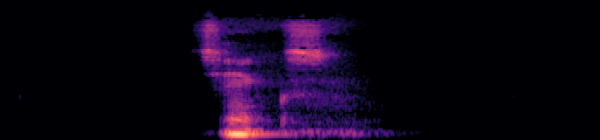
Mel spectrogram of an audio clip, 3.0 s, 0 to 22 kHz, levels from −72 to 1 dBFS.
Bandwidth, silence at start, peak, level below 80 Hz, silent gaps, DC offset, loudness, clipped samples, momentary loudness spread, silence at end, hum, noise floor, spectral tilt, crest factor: 15 kHz; 1 s; -6 dBFS; -62 dBFS; none; under 0.1%; -22 LUFS; under 0.1%; 11 LU; 1.3 s; none; -86 dBFS; -4 dB/octave; 22 dB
